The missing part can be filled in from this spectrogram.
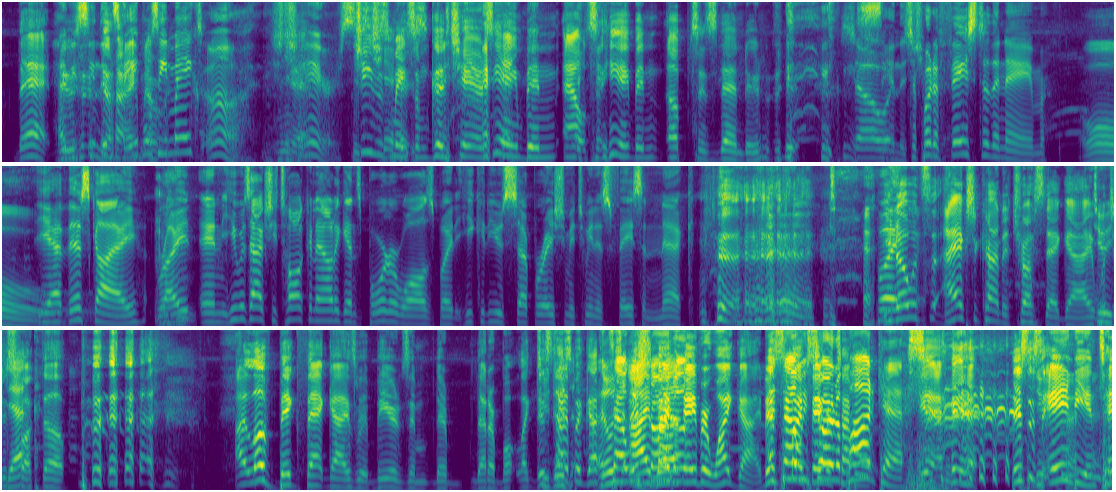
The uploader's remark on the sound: Live From Max's. A live pod.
